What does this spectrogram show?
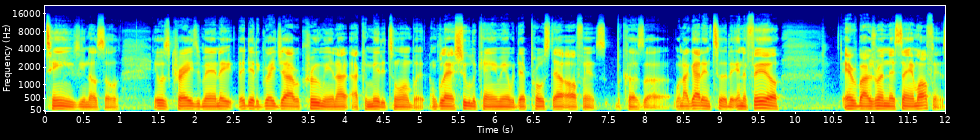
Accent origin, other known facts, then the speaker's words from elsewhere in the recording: Tuscaloosa, Alabama, United States; moved away as an adult; also born or lived in Baltimore; now in San Diego, United States; Tuscaloosa, Ala, Alabama, where my hometown is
